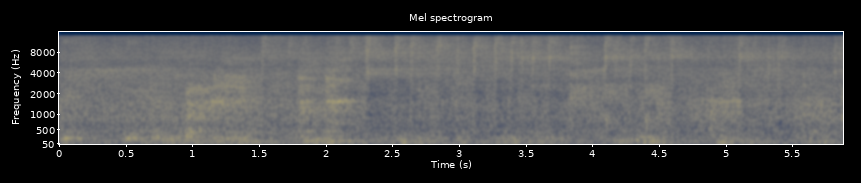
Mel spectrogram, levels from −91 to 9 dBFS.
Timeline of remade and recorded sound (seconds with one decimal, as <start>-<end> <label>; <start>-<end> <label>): 0.0-0.8 remade; 0.8-2.2 recorded; 2.2-2.8 remade; 2.8-5.2 recorded; 5.2-5.9 remade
